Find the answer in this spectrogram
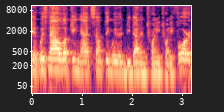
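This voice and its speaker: Somewhat breathy, a man with a fairly high pitch speaks with fairly even intonation. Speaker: mining company executive. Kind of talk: corporate webinar presentation.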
